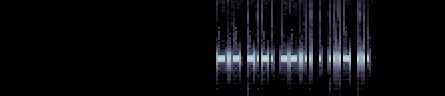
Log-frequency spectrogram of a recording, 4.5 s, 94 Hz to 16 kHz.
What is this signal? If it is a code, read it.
Morse code, heard as a keyed tone, about 51 wpm, 700 Hz. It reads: KC7EVS
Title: USA Call Signs - 6 Characters - 50wpm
